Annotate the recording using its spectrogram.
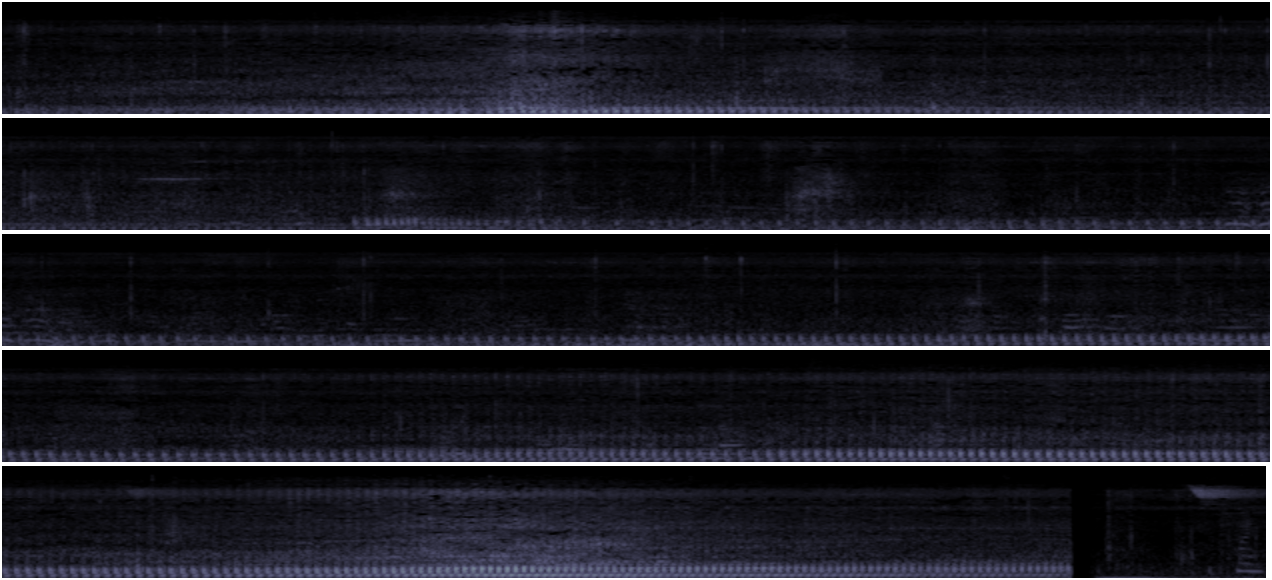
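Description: Motorcycle engines: one passes loudly about two to three seconds in. Then another engine runs steadily, growing slowly louder to a peak near the end before fading.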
